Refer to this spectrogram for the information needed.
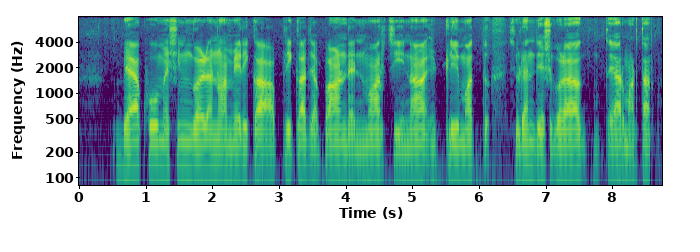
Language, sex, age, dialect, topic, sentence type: Kannada, male, 18-24, Northeastern, agriculture, statement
